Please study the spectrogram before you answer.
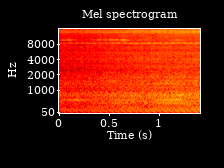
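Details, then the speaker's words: Candy (Smart Pro) front-load washing machine on customer's mounting stand/rack: fast regular low thumping building during the spin; machine shaking, excessive vibration blamed on unsuitable stand, which is to be removed. "Now what I'm going to do I'm going to remove this stand actually because it's too much vibrating. You can hear the noise here. Too much it's irritating noise."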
